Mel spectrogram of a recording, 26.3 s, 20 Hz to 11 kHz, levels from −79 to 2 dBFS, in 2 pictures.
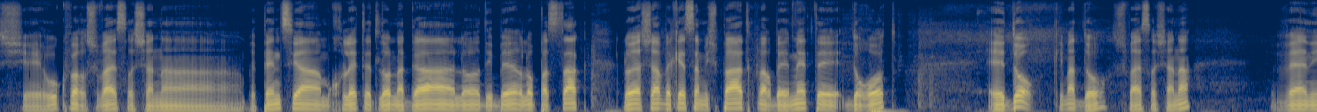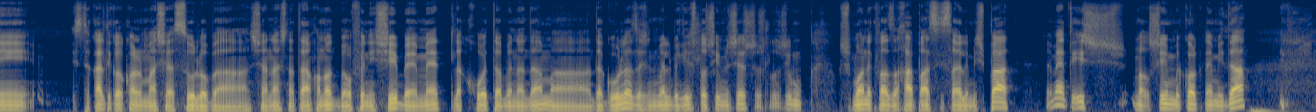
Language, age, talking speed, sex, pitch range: Hebrew, 30-49, 135 wpm, male, 80-95 Hz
